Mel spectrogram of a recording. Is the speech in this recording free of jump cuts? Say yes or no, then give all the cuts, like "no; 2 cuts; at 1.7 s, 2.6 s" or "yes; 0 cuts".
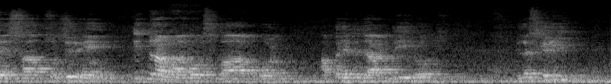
yes; 0 cuts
